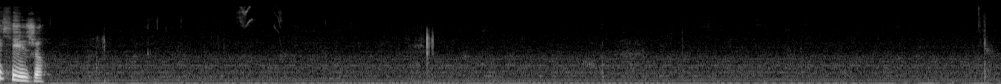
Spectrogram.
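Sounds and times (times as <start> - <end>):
low steady hum: 0.0 - 10.0
crochet hook squeaking on mesh: 2.4 - 2.9.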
